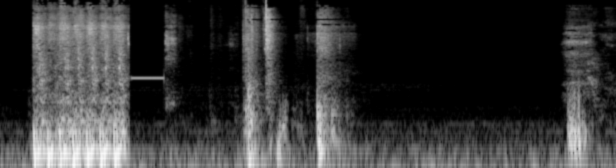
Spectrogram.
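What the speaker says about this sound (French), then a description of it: "on dirait que quelqu'un veut entrer, et il toque à la porte de plus en plus violemment" Someone pounds violently on a door, growing more forceful, with loud irregular bursts of heavy banging separated by quiet pauses and no talking.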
